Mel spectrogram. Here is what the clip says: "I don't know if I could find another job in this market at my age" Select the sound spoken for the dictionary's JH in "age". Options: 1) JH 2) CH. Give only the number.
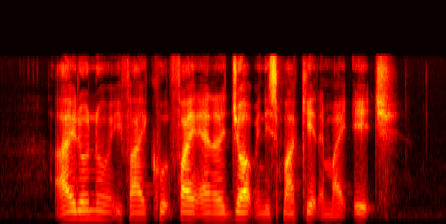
2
